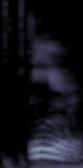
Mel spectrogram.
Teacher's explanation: So the one at the end, here on the left, deer, is the one that's going to sound the most voiced, because the voiced sound should have a lower F0 at the start, whereas a high F0 at the start is really more indicative of aspiration or voicelessness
